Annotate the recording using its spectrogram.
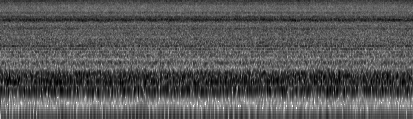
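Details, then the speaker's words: Budgerigar under veterinary treatment receiving warmed, humidified oxygen therapy inside an ICU incubator: steady fan hum with a constant airy hiss and low motor drone. "ICU 内で酸素療法を行っています。"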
